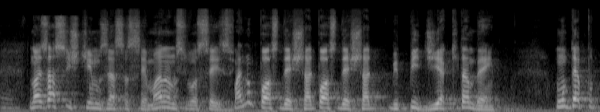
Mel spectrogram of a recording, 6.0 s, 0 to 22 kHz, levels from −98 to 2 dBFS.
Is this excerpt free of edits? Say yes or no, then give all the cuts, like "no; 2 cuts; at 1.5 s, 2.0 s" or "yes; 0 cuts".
no; 4 cuts; at 1.8 s, 2.3 s, 3.1 s, 4.5 s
